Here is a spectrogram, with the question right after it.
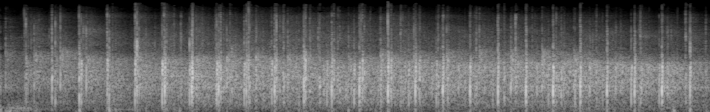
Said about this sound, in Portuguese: Afonso Reis Cabral é o nosso convidado. Bem-vindo e peço o vosso aplauso.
